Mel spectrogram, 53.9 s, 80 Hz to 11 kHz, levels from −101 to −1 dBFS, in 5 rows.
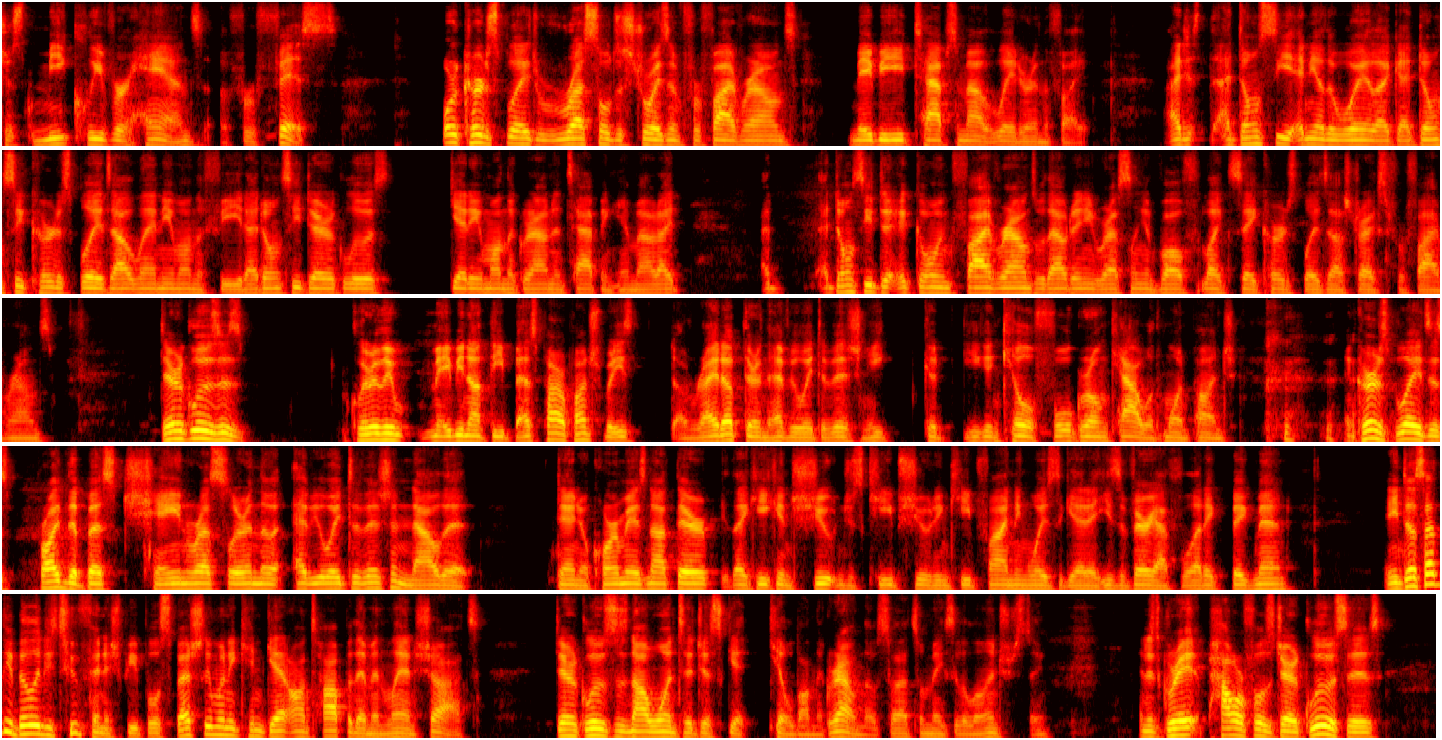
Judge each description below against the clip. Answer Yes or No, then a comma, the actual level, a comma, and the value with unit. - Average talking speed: No, fast, 220 wpm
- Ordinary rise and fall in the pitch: Yes, average, 3.4 semitones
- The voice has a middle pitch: No, low, 115 Hz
